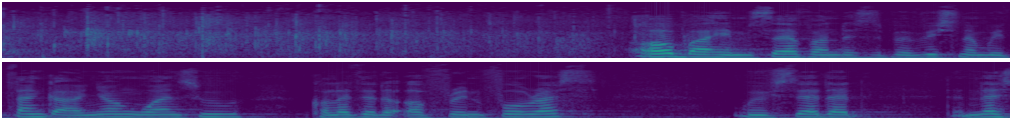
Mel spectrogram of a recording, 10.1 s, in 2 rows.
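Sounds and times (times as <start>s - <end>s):
audience clapping: 0.0s - 3.6s
speech: 3.2s - 8.1s, 8.7s - 10.0s.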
